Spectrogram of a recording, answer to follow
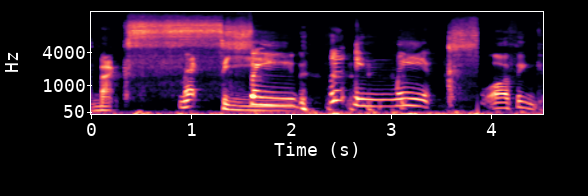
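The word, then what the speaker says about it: MaXXXine: You have to pronounce it properly. It's Maxine.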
